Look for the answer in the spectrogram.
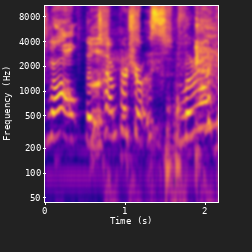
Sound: wretches

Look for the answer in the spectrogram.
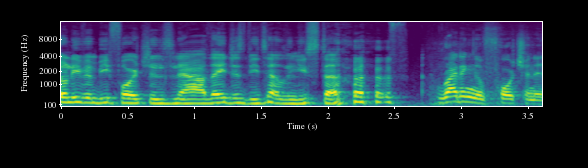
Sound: laughs

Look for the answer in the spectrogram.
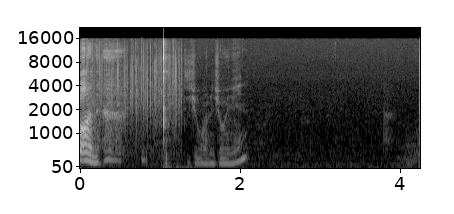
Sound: flame extinguishes

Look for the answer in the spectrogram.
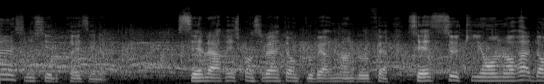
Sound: applause

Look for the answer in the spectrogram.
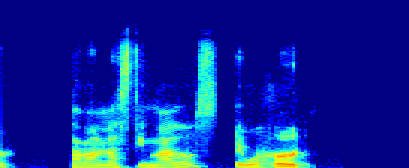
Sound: speaks in Spanish

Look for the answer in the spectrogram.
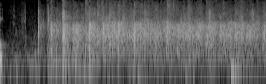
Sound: audience clapping

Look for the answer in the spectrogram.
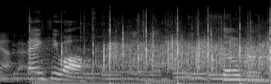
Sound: applause

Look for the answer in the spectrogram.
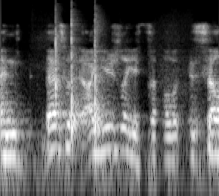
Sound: claps

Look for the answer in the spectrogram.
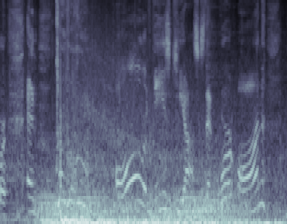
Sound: explosion resounds

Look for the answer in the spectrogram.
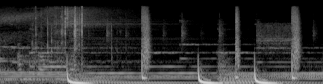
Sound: shutter clicks; upbeat music

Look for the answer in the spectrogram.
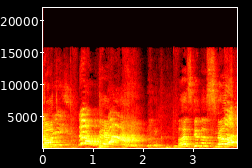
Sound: screaming

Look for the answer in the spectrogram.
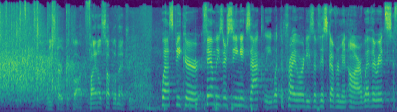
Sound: applause

